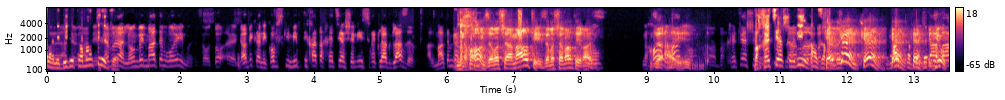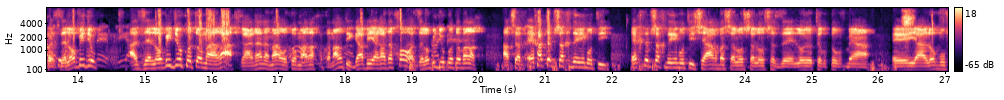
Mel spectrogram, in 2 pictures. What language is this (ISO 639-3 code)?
heb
